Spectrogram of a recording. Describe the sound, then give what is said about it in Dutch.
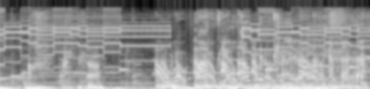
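An old Nokia mobile phone ringtone, a farmer's old Nokia ringing, plays a bright, loud, beeping melody of quick stepped notes, with a voice talking over the tune in its second half. “Maar goed, die boer die pakt zijn oude Nokia op.”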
